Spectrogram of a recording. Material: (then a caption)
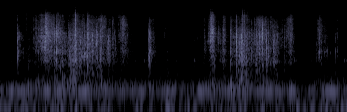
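Paper. Fingertips turn the pages of a thin, flat, open newsprint newspaper, rubbing the sheets and lifting the paper. Bursts of bright, crisp rustling and crinkling come in uneven waves, separated by short, quieter pauses. A faint low hum stays under the sound throughout.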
